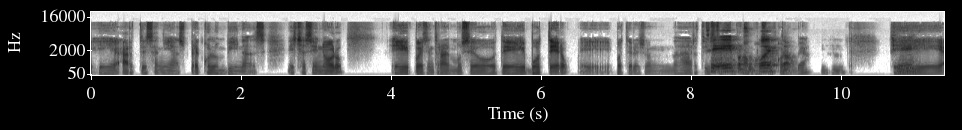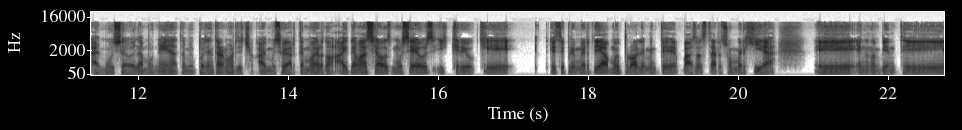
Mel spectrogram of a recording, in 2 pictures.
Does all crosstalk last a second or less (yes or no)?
no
